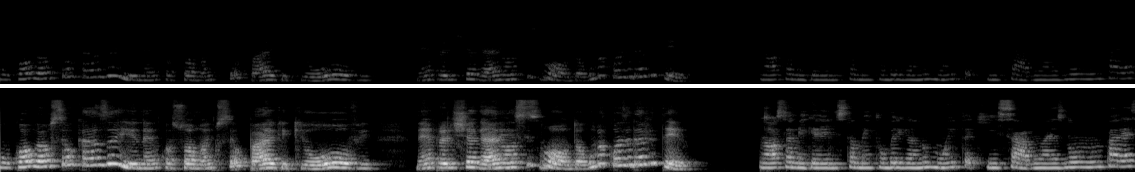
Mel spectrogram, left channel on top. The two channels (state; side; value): quieter; left; 32.5 dB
